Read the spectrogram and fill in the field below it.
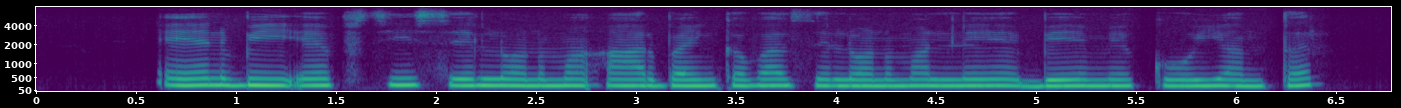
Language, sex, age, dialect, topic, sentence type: Magahi, female, 18-24, Western, banking, question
